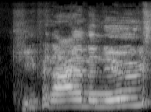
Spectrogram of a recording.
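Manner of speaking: high, loud mocking echo of advice; mocking quote. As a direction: parrot the advice back with scorn. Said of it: "they said".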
